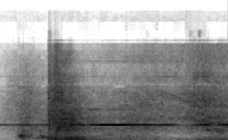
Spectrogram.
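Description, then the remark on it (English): A sudden loud burst of pressurized gas as an exploding smoke cannon hidden in a school ceiling is launched, followed by a steady, roaring hiss that keeps rushing on without letup as smoke fills the hallway, with no voices. “The school's secret weapon called hot zones, exploding smoke cannons hidden in the ceiling.”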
